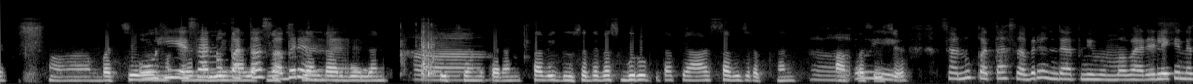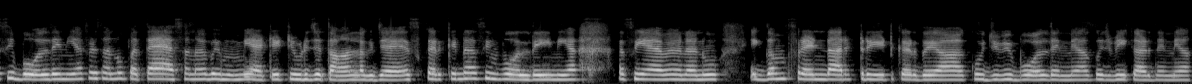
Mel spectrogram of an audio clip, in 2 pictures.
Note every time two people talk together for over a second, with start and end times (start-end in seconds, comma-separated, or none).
1.4-3.7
